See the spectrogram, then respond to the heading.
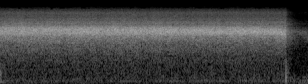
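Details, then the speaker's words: Steam safety valves set at 120–130 psi, blowdown adjusted; sharp loud hiss holding nearly three seconds then cutting off cleanly as the valve reseats, slight seepage expected: normal safety valve pop. "there she goes I love it pop nice and they you know they're all going to leak a little bit you can't stop that"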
